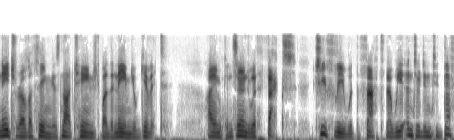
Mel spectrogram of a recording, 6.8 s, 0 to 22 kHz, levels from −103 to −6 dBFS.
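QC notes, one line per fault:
Throughout: channels drifting apart. The two channels run on clocks differing by around 200 ppm, so their offset grows to about a millisecond. Summed to mono, comb notches sweep slowly downward, heard as slow flanging and seen as descending dark bands on a spectrogram.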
